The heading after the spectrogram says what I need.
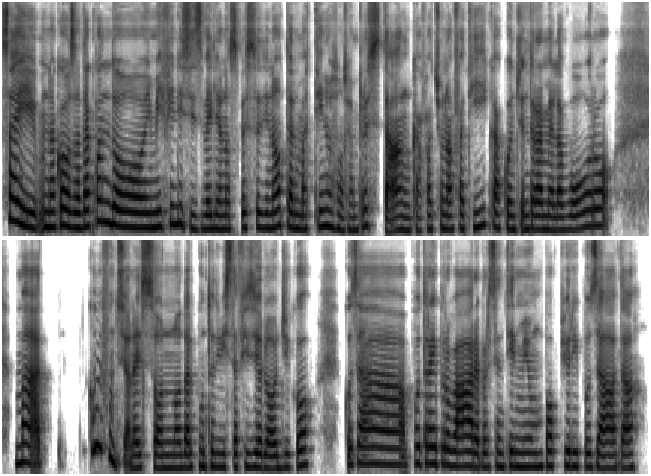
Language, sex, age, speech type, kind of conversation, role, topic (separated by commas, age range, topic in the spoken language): Italian, female, 45-49, read, expert-assistant, asker, Quali strategie posso adottare per dormire meglio e sentirmi più energico durante il giorno?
